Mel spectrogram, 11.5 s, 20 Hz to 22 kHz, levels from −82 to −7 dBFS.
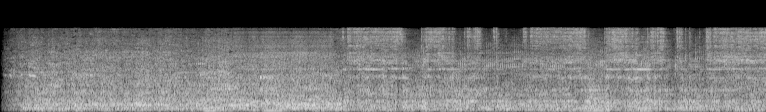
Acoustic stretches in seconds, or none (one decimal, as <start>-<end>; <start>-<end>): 0.0-3.5; 5.0-11.5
